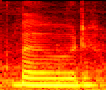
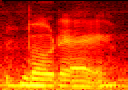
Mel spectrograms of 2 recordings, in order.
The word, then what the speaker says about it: Bode: these days um yes bowed with her clothes bode it's actually called it's actually pronounced bow day i i learned that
